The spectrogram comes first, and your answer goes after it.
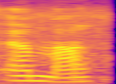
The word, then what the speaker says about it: Emma: But the shadow side, Emma, I know it says aim, but the pronunciation is Emma, is the Five of Cups, which is despair and instability and conflict, emotions, relationships, and spiritual matters.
